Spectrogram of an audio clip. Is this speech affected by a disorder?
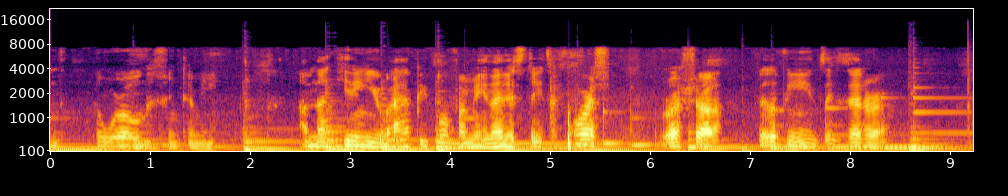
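Yes: cerebral palsy.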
